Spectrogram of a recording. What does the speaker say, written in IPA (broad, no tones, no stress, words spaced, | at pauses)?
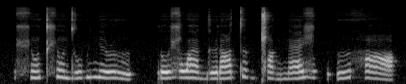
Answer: ʃõtʃõ duɡnyɹɯ | ɾoʒlˠæɡø ɾɑtɯɡǁɑɡnæʒ | ʔɯhɑ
